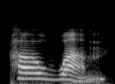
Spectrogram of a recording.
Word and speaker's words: poem: And then in the word poem, we have the same two vowels, but we do pronounce both. So that's two syllables, poem.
